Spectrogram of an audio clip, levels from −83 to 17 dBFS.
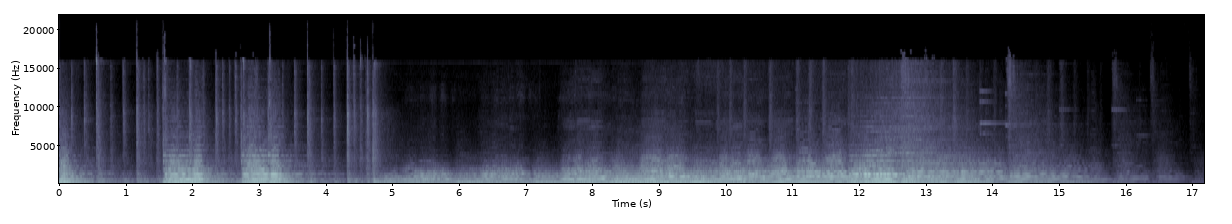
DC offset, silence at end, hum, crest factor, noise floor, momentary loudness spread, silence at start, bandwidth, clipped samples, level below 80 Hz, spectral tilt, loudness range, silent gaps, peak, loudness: under 0.1%; 0.4 s; none; 18 dB; -47 dBFS; 18 LU; 0 s; 17 kHz; under 0.1%; -32 dBFS; -5.5 dB/octave; 9 LU; none; -2 dBFS; -19 LUFS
